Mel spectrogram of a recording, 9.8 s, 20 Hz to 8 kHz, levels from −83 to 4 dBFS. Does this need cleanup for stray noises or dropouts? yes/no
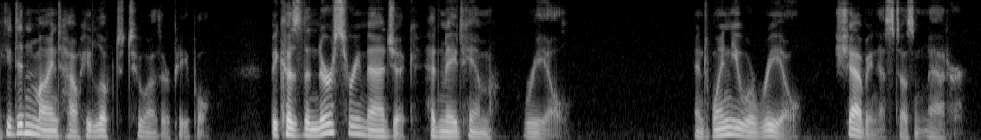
no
